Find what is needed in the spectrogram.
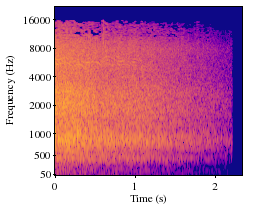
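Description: Dying tail of the outro logo sting: a broad wash of noise, left over from its music and hits, fading away steadily to nothing.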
